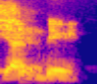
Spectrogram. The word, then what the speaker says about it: Hyundai: Hyundai is the is the correct right pronunciation is Hyundai.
